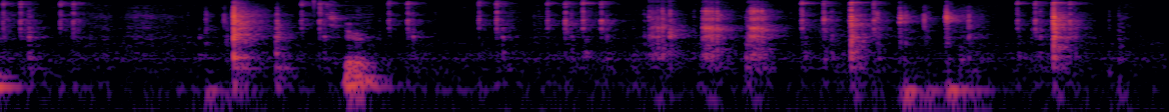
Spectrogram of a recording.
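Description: Rapid, uneven keypresses clatter on a computer keyboard, close and fairly quiet, while a person talks over them throughout.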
